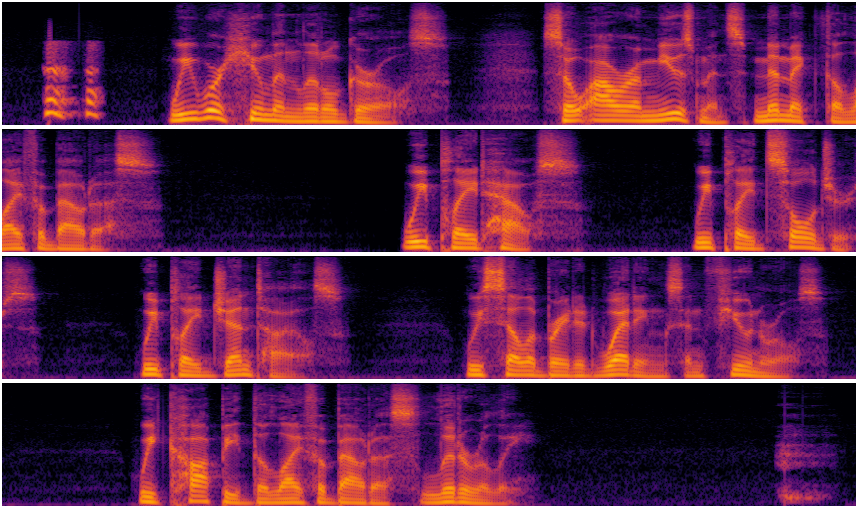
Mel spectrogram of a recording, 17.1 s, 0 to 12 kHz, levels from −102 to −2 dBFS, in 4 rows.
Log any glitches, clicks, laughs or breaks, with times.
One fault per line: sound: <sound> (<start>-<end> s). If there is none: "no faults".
sound: laugh (0.2-0.5 s)
sound: throat clearing (16.7-17.0 s)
